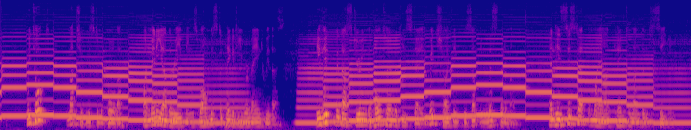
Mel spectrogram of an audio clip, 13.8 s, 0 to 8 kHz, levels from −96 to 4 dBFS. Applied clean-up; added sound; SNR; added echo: none; Wind instrument, woodwind instrument; -2 dB; reverberation time 0.4 s.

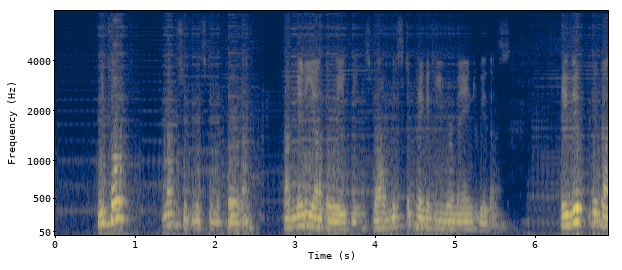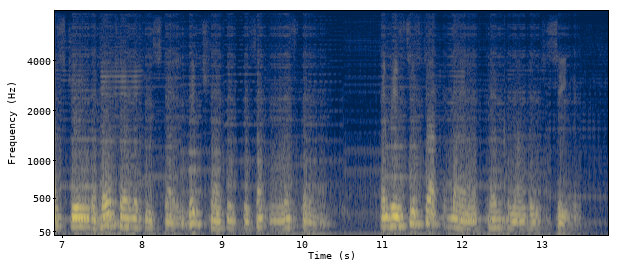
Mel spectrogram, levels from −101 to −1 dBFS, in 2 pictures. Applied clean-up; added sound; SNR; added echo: neural separator model SepFormer DNS4.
